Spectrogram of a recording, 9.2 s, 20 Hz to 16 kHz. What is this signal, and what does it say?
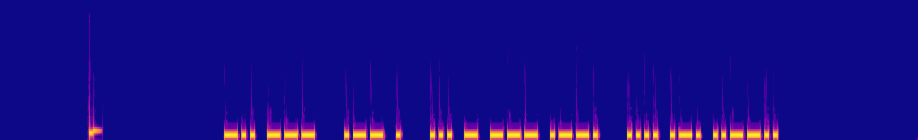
Morse code, heard as a keyed tone, about 28 wpm, 700 Hz. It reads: DO WE STOP HR?
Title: Sentences from Top 300 Words and Abbreviations 28wpm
